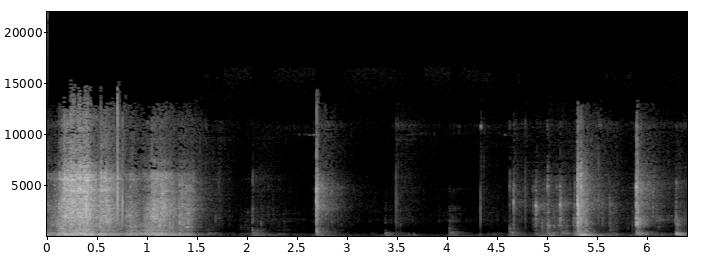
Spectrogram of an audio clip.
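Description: A man hauls a garage door shut with a loud, rumbling rush that fades after a second or so, followed by a scattering of thunks and knocks spaced out over several seconds.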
